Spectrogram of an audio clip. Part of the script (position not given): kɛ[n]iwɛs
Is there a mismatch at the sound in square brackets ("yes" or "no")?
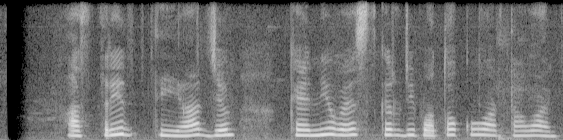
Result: no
